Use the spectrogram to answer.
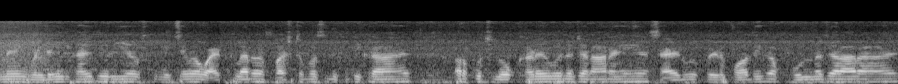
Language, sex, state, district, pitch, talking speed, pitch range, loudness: Hindi, male, Chhattisgarh, Raipur, 120 Hz, 240 wpm, 115-125 Hz, -17 LUFS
